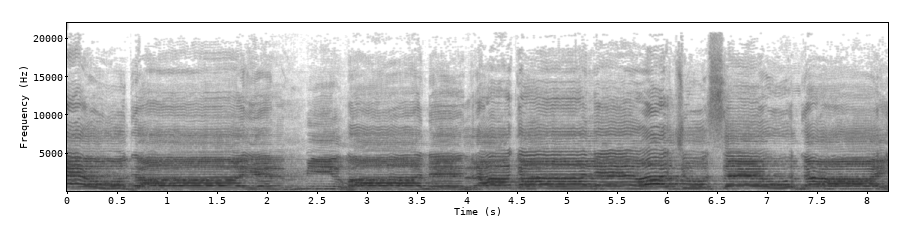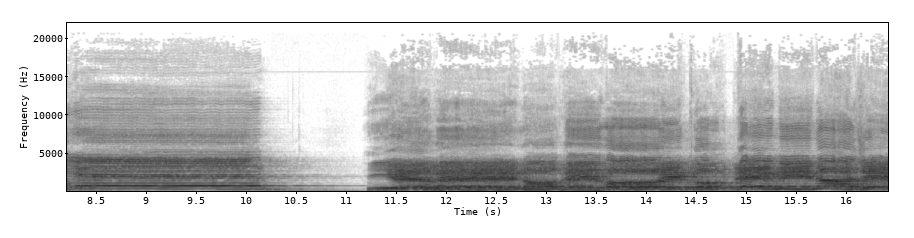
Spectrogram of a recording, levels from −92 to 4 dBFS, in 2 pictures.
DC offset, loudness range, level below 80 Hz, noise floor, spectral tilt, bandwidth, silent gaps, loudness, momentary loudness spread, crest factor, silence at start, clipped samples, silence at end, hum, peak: under 0.1%; 3 LU; -52 dBFS; -43 dBFS; -2 dB/octave; 20 kHz; none; -13 LUFS; 5 LU; 14 dB; 0 s; under 0.1%; 0 s; none; 0 dBFS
